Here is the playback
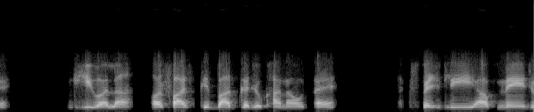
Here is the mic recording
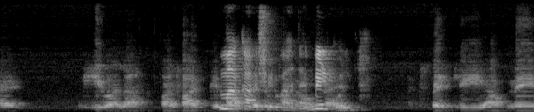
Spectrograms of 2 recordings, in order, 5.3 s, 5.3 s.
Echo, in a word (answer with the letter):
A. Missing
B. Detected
B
